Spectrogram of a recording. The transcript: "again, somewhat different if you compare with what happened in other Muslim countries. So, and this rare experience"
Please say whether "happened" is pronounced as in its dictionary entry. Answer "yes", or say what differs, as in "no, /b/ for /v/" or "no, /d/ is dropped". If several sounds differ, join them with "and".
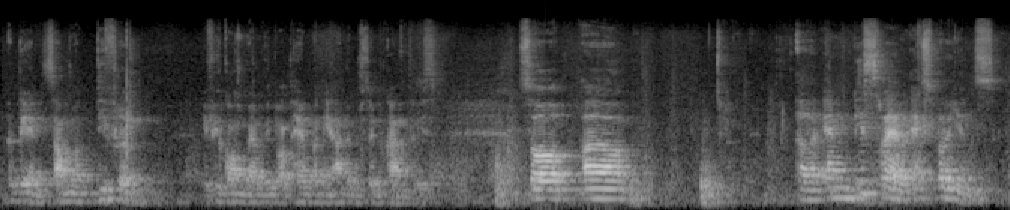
no, /d/ is dropped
